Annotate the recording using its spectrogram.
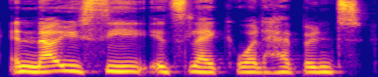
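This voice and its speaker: A woman's voice: on the low side, level tone, fairly quick, a little mellow, no room sound, clean studio sound. A woman podcast host asking questions supportively, affirming often. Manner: supportive, frequent affirming murmurs. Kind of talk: casual interview.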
